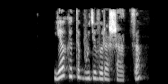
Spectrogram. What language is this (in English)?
Belarusian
